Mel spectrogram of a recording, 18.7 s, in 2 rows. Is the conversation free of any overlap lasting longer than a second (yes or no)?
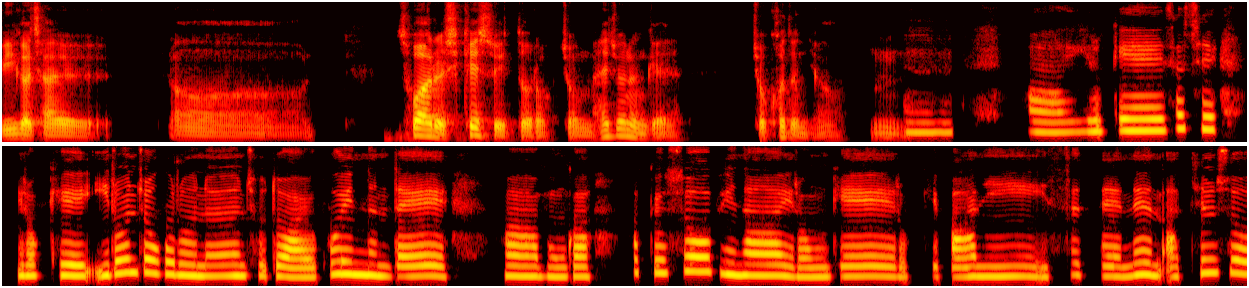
yes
